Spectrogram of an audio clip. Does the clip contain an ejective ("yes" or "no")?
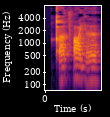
yes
